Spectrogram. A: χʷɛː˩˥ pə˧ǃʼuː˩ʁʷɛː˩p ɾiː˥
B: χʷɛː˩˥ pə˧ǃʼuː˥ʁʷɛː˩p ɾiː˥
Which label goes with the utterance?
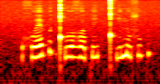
A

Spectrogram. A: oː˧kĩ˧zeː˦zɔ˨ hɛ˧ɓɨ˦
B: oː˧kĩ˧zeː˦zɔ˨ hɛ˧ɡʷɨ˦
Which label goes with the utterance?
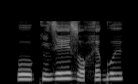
B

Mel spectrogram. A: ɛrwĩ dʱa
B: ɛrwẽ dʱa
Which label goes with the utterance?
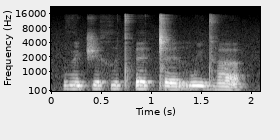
A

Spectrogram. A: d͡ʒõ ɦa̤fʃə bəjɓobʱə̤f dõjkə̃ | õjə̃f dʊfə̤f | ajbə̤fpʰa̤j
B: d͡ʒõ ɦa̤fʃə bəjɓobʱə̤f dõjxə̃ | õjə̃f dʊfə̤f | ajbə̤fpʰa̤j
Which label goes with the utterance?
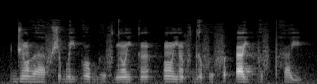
A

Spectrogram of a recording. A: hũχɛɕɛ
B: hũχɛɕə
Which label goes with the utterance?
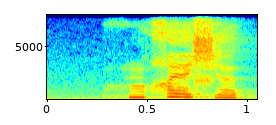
B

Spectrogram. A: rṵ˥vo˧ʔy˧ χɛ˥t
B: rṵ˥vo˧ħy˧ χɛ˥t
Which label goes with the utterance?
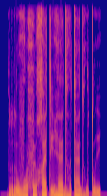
B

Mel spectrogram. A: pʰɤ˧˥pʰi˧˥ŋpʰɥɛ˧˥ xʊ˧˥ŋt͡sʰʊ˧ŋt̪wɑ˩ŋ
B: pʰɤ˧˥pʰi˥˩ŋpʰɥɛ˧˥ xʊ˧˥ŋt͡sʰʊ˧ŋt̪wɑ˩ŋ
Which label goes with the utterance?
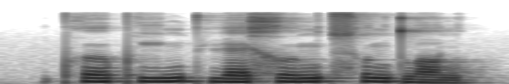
A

